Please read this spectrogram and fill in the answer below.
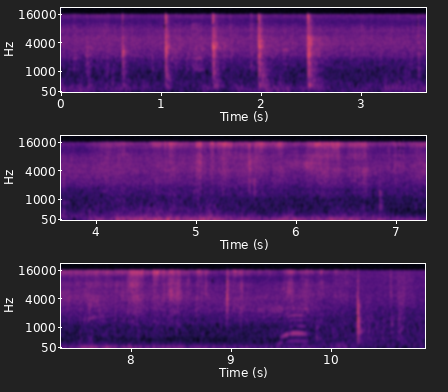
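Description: Five sharp knocks about half a second apart, a mallet striking timber as the frame is worked, followed from about four seconds in by a loud low rumble that gradually eases.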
